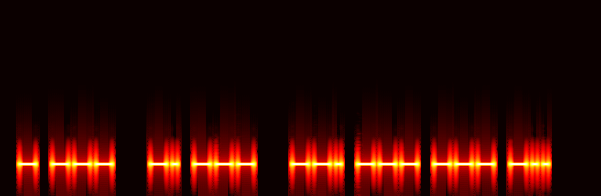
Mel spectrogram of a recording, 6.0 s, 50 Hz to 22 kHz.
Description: Morse code, heard as a keyed tone, about 22 wpm, 700 Hz. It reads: TO NO GOOD
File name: Sets of 9 Words - 22wpm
